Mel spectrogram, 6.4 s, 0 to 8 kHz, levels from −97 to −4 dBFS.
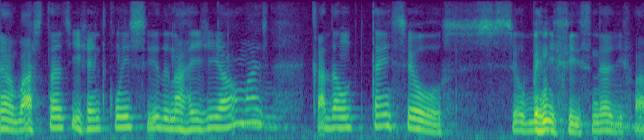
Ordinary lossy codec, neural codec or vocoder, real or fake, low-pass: none; none; real; none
